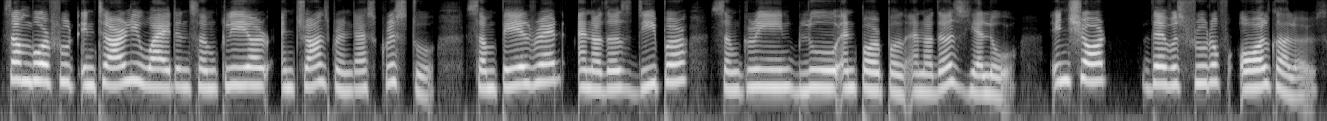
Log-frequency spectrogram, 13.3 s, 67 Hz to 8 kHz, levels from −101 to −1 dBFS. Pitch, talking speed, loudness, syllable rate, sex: 260 Hz, 155 wpm, -18 LUFS, 4.2 syllables/s, female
